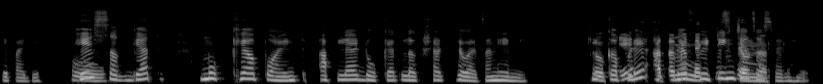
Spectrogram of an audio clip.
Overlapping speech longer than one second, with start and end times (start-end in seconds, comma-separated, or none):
6.0-7.7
